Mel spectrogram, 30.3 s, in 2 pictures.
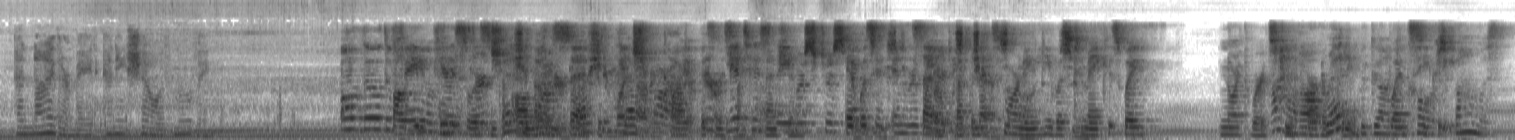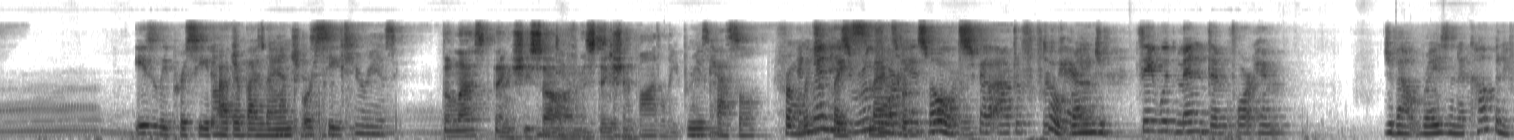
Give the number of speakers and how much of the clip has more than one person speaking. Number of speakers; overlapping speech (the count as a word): five, about 51%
